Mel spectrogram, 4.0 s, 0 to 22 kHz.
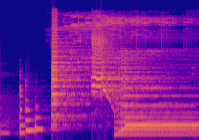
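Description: A short electronic segment-separator jingle marking the start of block 2: a few quick synth blips, then a bright chord burst and a downward pitch sweep settling into a loud sustained chord that rings to the end, with no voices.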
